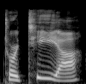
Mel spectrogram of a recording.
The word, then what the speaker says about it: tortilla: And when you see that word tortilla, and it's not pronounced tortilla. It's Mexican. It's a Spanish word, so it's tortilla.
